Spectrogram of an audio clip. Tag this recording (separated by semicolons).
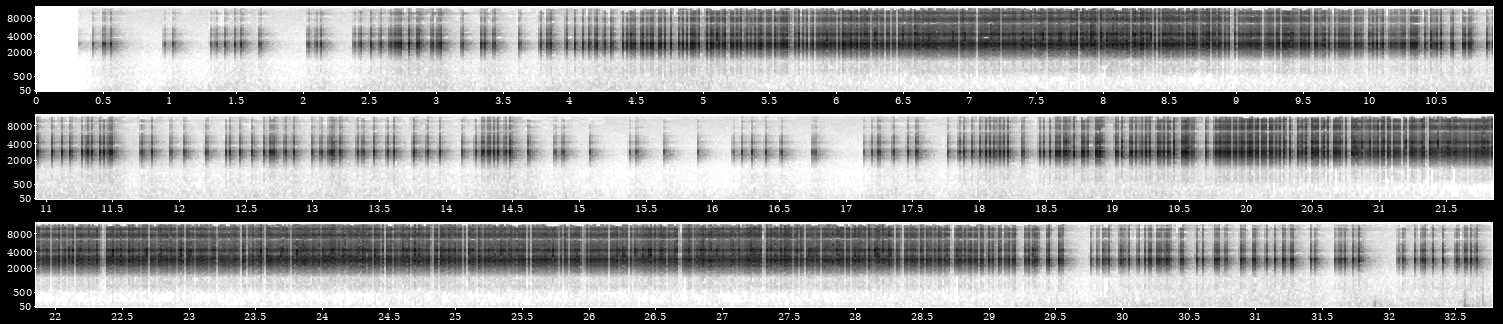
clicks; geiger; geiger-counter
